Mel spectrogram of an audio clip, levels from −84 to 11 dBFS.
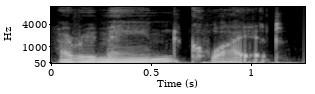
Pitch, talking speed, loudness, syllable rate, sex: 105 Hz, 140 wpm, -16 LUFS, 4.6 syllables/s, male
